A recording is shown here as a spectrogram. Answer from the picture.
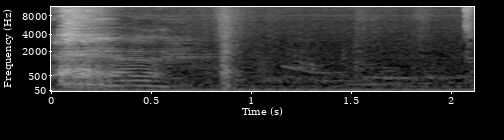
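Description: A man clearing his throat once, a short rough burst at the start, followed by a faint click just under a second in.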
